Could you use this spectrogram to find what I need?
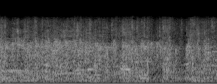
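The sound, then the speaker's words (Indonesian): Sustained applause from a crowd of children in a mosque, a dense steady patter of many hands clapping at an even loudness for a couple of seconds with no voices standing out. “Ustaz, kok di masjid tepuk tangan?”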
